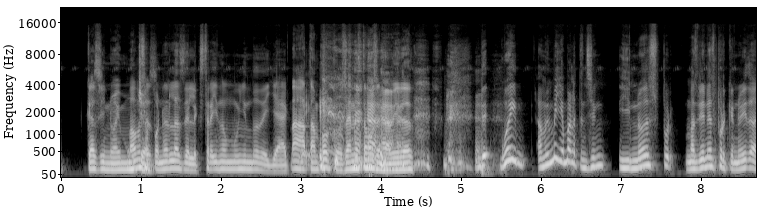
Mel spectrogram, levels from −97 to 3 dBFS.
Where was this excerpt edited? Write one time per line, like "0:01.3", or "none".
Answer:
0:05.9
0:06.9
